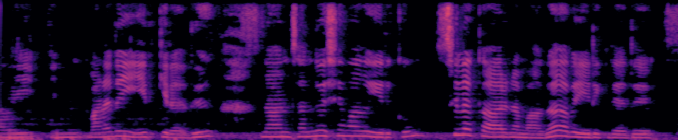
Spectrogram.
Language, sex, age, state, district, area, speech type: Tamil, female, 18-30, Tamil Nadu, Ranipet, urban, spontaneous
